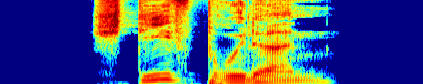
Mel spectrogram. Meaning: dative plural of Stiefbruder
- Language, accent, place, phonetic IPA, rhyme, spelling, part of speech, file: German, Germany, Berlin, [ˈʃtiːfˌbʁyːdɐn], -iːfbʁyːdɐn, Stiefbrüdern, noun, De-Stiefbrüdern.ogg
